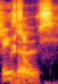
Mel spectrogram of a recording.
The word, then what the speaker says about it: Bezos: Bezos.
